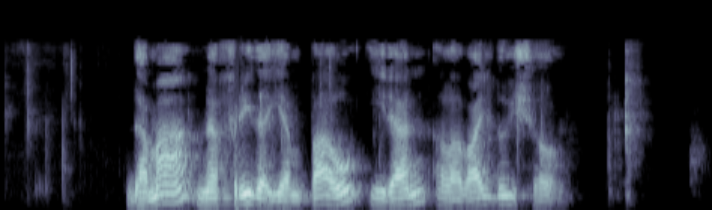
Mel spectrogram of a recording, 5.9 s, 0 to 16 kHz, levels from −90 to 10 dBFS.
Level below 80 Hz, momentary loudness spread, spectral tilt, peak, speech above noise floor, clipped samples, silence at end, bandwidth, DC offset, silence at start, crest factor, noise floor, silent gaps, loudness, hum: -58 dBFS; 14 LU; -4.5 dB/octave; -2 dBFS; 45 dB; under 0.1%; 0.65 s; 7.8 kHz; under 0.1%; 1.05 s; 16 dB; -60 dBFS; none; -16 LUFS; none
